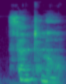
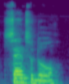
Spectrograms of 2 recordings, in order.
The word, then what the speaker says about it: sentinel: Uh Sentinel. Sentidol.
